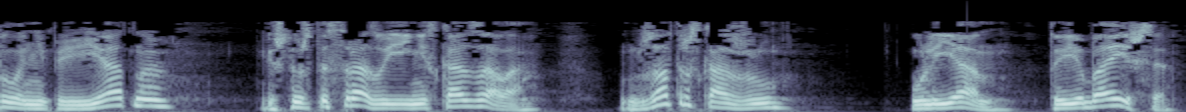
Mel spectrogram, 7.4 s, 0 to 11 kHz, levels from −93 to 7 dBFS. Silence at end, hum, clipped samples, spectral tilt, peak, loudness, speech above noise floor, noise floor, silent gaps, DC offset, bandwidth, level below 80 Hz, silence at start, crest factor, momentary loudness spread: 0.05 s; none; under 0.1%; -10 dB/octave; 0 dBFS; -12 LUFS; 52 dB; -63 dBFS; none; under 0.1%; 5.8 kHz; -34 dBFS; 0 s; 12 dB; 11 LU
